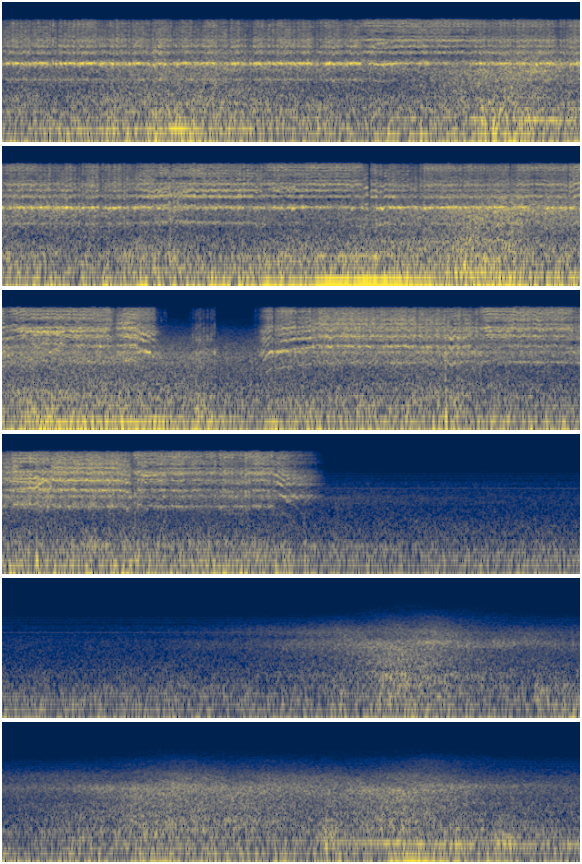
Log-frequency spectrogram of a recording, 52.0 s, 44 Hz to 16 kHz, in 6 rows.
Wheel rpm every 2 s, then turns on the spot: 160, 160, 160, 160, 160, 160, 160, 160, 180, 120, 90, 200, 200, 200, 180, 20, 0, 0, 0, 0, 0, 0, 0, 0, 0, 0.
18-20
